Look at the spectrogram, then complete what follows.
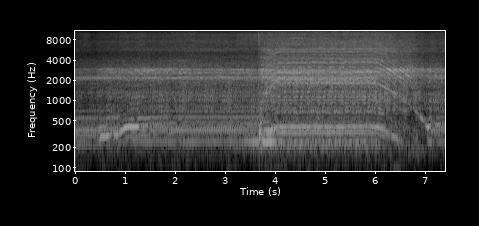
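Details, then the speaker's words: Bridgeport mill 6F power feed after fitting a new gear and ISO 150 gear oil: clean motor whine rising, holding steady and winding down, no clicks or grinding; normal, smooth power feed gear drive. "Now that looks and sounds a lot better. It sounds very smooth and moves very smooth. Very happy with this now."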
